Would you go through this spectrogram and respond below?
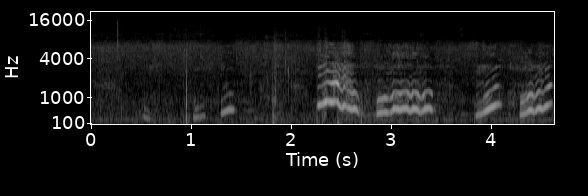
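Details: A tufted capuchin monkey in South America shouts and chatters as it climbs a tree. Short sweeping notes give way to louder wavering, warbled cries and rising, bending calls in quick succession.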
